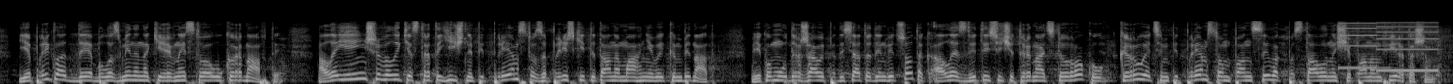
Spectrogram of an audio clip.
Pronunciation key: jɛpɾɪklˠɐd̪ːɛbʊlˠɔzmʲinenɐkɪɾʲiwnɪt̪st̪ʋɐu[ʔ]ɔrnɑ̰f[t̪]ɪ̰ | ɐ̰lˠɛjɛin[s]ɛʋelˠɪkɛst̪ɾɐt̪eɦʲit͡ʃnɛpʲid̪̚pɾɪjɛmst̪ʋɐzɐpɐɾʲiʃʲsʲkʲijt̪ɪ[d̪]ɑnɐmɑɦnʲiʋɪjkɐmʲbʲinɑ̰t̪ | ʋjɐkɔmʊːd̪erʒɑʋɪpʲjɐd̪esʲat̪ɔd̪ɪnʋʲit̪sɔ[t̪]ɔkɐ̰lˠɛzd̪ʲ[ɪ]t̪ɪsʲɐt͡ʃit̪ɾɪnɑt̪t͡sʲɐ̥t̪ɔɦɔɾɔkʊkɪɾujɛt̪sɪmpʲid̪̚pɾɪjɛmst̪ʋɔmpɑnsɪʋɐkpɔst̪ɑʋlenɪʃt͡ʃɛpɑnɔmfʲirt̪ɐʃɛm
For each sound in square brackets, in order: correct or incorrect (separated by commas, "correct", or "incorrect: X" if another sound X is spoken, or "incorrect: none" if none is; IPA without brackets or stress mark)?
incorrect: k, correct, incorrect: ʃ, incorrect: t̪, correct, incorrect: i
